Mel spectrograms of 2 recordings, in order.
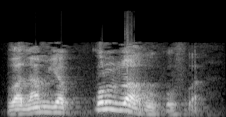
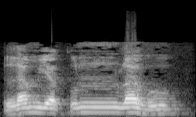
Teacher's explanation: مثال کے طور پہ ہم نے سیکھا ہے تنوین میں کہ یہ نون ساکن جو ہے نا، اس کے بعد اگر لام آ جائے تو نون پڑھا نہیں جاتا، وہ گم ہو جاتا ہے، اس کی نون کی آواز مدغم ہو جاتی ہے لام میں۔ تو یہاں ایک لفظ آیا آخری آیت میں وَلَمْ يَكُنْ لَهُ كُفُوًا، جبکہ یہ تھا لم یکن۔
